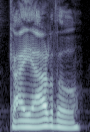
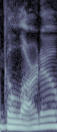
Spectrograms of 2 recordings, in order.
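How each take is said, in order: First: The name is said with a Spanish pronunciation. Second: The name is said with an English pronunciation. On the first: It is the name's original form. The speaker calls it right. "no, it's Gallardo" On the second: It is said to suit English speakers. The speaker calls it wrong.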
